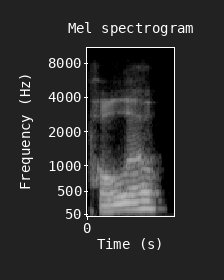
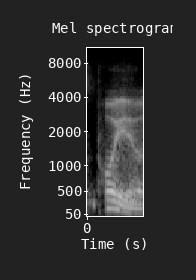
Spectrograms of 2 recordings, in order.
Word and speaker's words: pollo: But, you know, English speaking person would be like, oh, polo. But, you know, it's pollo. So if they wrote it in the English, it would be like this, pollo, P-O-Y-O.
